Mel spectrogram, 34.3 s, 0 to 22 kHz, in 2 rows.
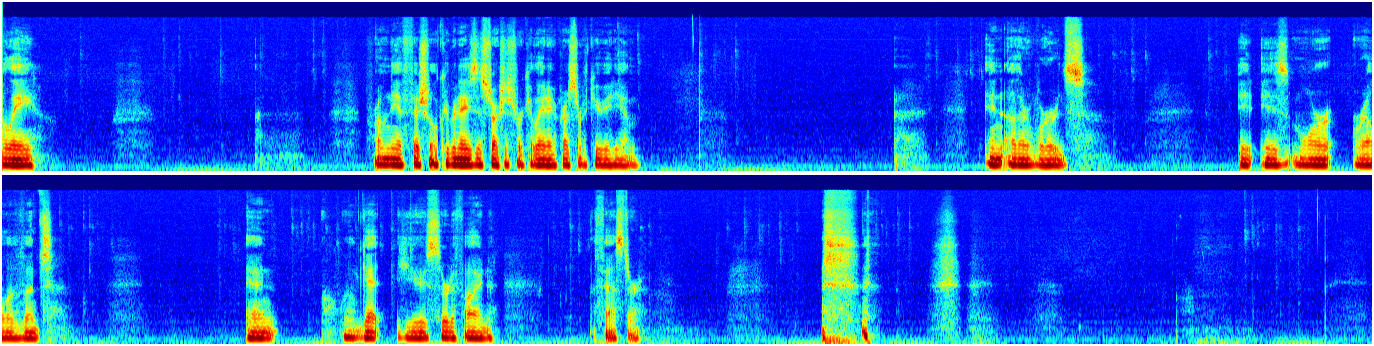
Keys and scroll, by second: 0.0-9.8 typing, 11.0-28.7 typing, 27.7 ctrl+[, 32.5 ctrl+[, 32.7 typing, 32.9 Return.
